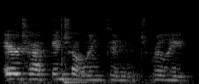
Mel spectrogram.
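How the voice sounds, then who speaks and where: A woman in her fifties with an American accent, chatting casually and haltingly as she tells her own story in an interview. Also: medium pitch, fairly even intonation, crowd noise. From United States, Nevada and Michigan. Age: 50s. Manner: chatty, often chuckling, halting. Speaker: interviewee, military veteran. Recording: distant mic, faint background noise.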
